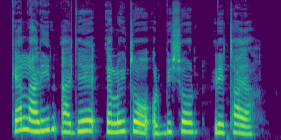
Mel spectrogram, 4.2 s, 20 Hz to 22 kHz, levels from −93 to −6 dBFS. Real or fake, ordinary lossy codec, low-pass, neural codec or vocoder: real; none; none; none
